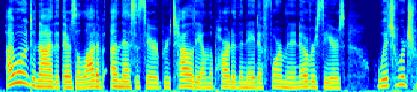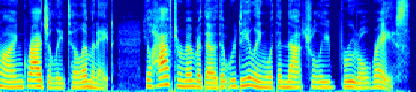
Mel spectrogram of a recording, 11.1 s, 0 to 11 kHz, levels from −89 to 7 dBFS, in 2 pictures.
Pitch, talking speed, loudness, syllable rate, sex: 200 Hz, 205 wpm, -21 LUFS, 6.8 syllables/s, female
